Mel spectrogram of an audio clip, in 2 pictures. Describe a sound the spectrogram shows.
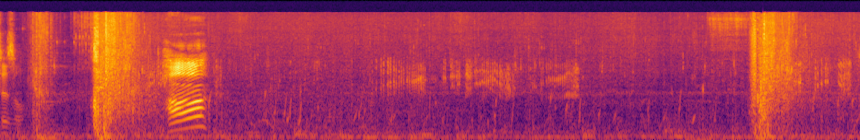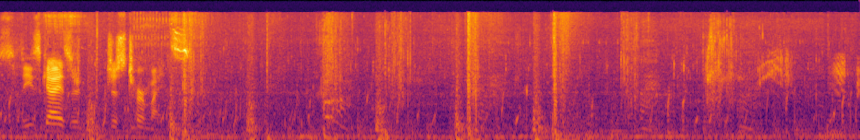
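A club strikes an ant creature with heavy thuds.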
